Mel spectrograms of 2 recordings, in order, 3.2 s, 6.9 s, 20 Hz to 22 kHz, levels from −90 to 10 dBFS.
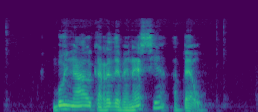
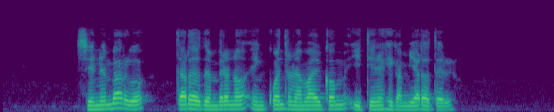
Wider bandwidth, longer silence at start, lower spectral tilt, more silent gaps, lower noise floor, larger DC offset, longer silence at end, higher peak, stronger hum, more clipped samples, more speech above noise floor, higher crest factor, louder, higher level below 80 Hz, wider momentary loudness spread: first, 11 kHz vs 7.8 kHz; second, 0.65 s vs 0.95 s; second, -4.5 dB/octave vs -8 dB/octave; neither; second, -69 dBFS vs -75 dBFS; neither; second, 0.7 s vs 1.25 s; about the same, -6 dBFS vs -6 dBFS; neither; neither; second, 46 dB vs 54 dB; about the same, 18 dB vs 16 dB; about the same, -23 LUFS vs -21 LUFS; first, -48 dBFS vs -60 dBFS; about the same, 9 LU vs 8 LU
